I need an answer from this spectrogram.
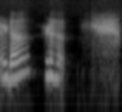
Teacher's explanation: इन ध्वनियों के उच्चारण में जिवा तालू के किसी भाग को झटके से मारकर हट जाती है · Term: उत्क्षिप्त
